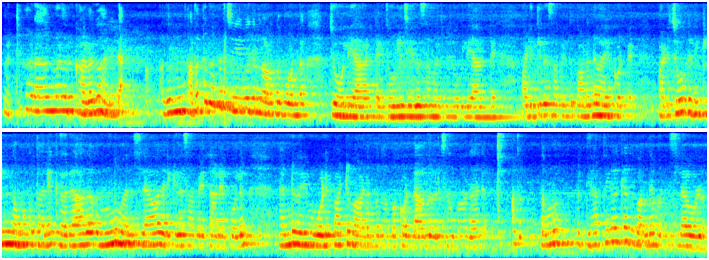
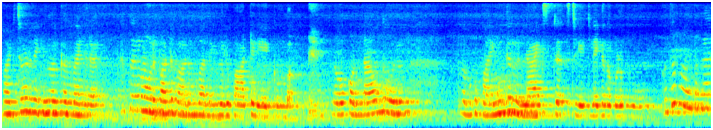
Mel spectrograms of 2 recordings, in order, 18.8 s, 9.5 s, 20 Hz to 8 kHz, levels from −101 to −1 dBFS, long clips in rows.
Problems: none marked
